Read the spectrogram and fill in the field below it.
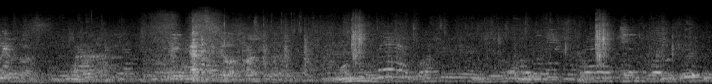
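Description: Young children chatter and talk over one another close by.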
